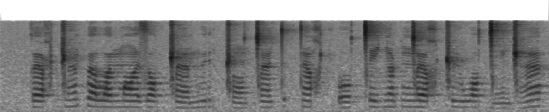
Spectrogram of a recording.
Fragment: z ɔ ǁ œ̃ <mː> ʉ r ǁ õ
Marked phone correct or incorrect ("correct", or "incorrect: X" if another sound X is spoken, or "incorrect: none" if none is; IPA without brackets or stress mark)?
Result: incorrect: m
